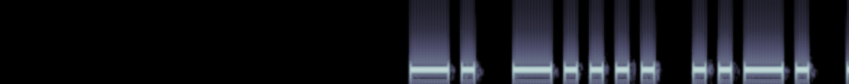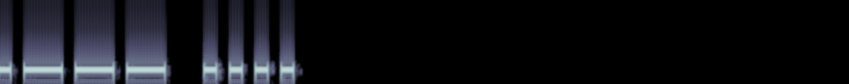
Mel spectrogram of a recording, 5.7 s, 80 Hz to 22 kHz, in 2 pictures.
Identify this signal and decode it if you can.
Morse code, heard as a keyed tone, about 28 wpm, 700 Hz. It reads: N6FJH
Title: USA Call Signs - 5 Characters - Repeated 3x - 28wpm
